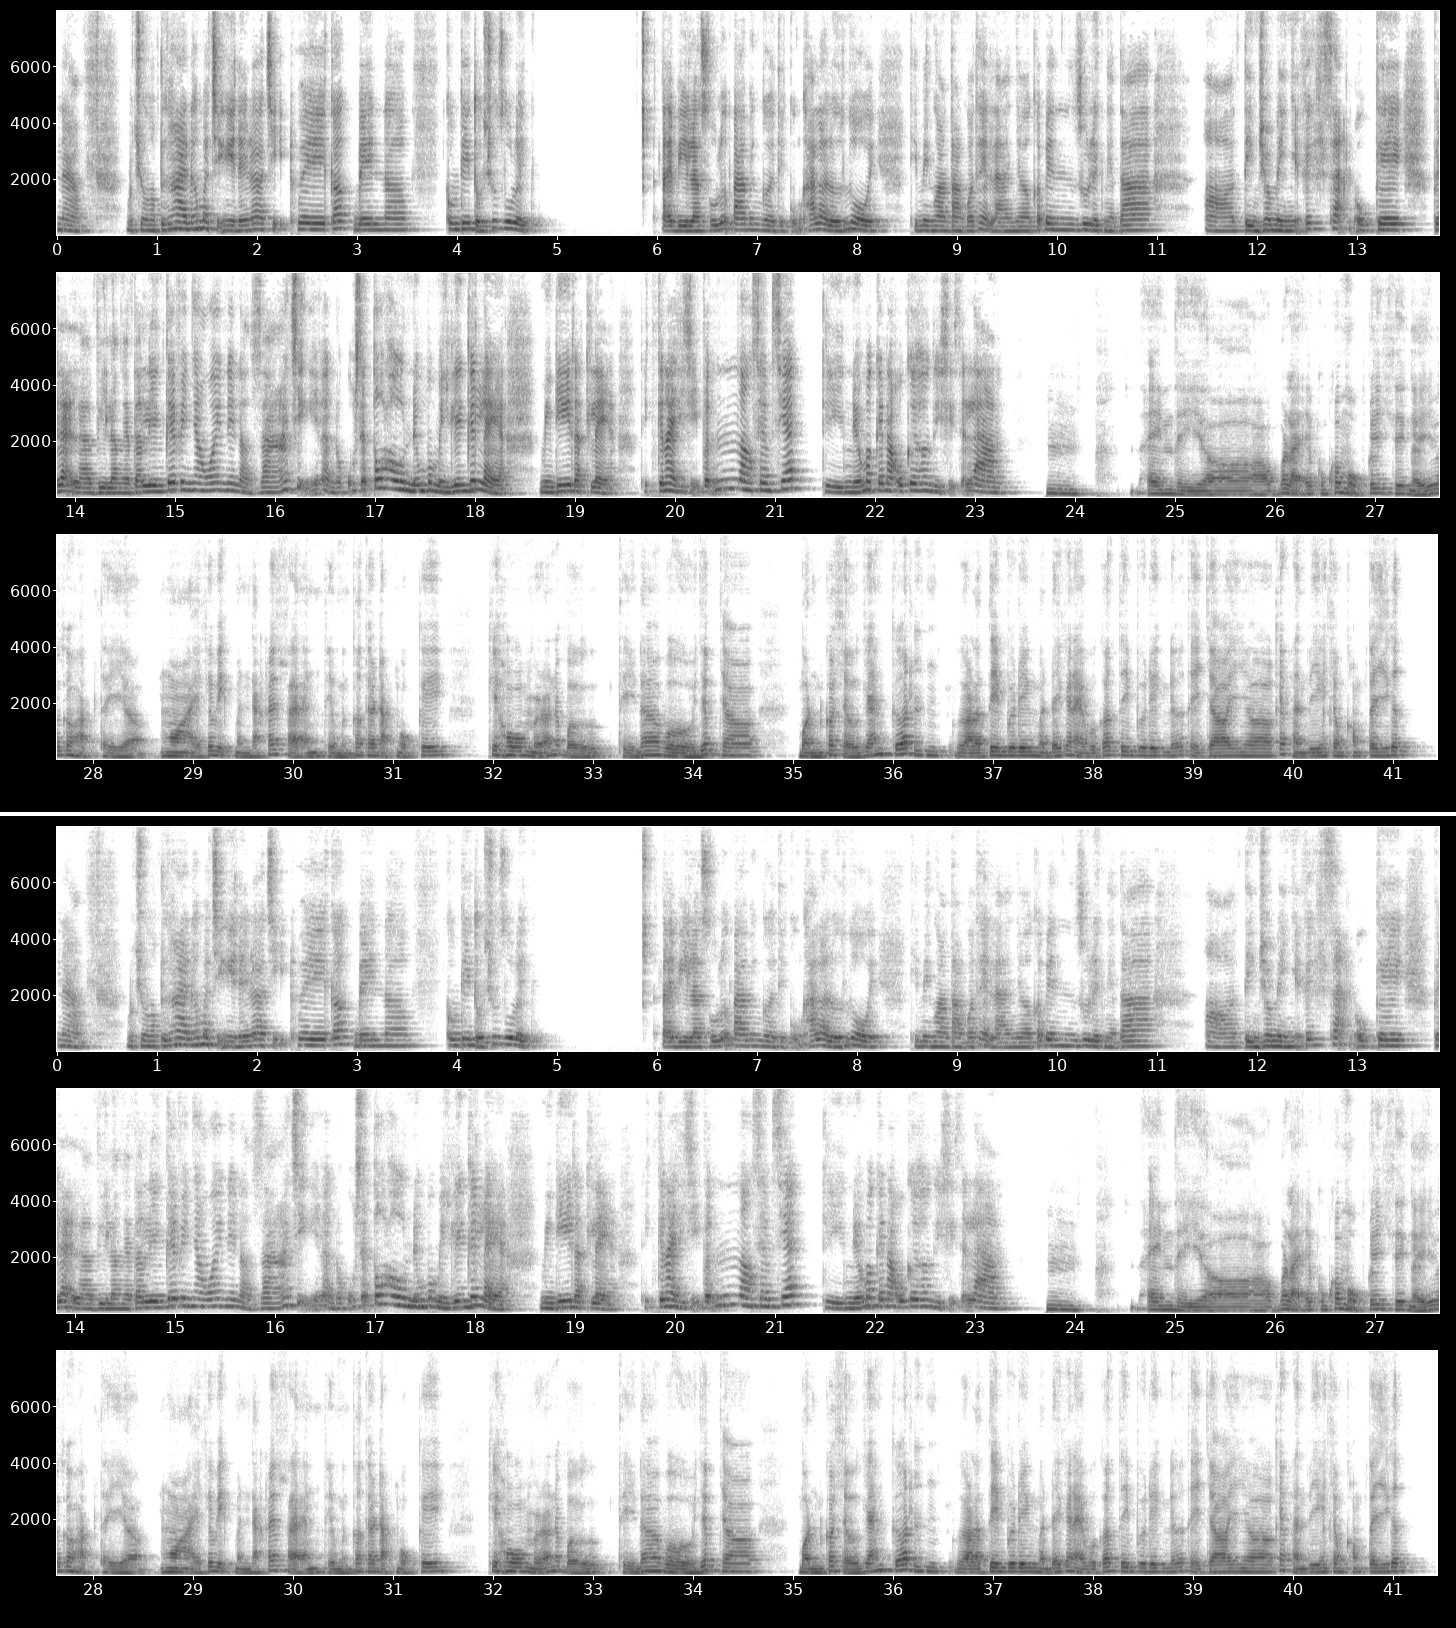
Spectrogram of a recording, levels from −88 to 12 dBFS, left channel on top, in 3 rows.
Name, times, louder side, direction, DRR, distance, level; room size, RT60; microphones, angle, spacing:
voice 1, 0.0-3.5 3.9-4.7 6.0-11.2 11.5-19.6 19.8-21.2 21.5-23.3, left 2 dB, 80° left, 0.6 m, -25 dB
voice 2, 23.7-24.3 24.6-31.5 32.0-34.6 35.1-41.1, equal, ahead, 0.4 m, -25 dB
5.3 x 2.0 x 3.8 m
head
